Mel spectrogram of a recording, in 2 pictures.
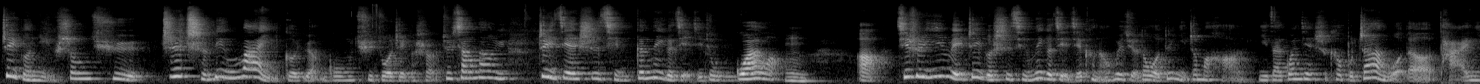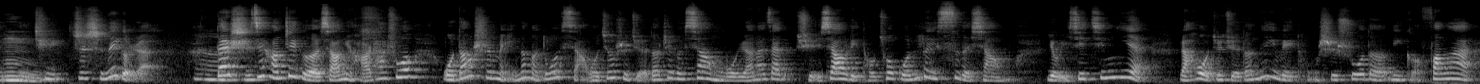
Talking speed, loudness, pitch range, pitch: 290 characters per minute, -25 LUFS, 200-285 Hz, 240 Hz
